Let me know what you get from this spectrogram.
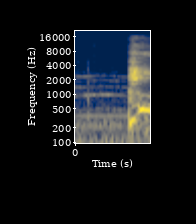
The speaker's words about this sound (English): He will just walk in and just start meowing at me like for no reason. Nothing's wrong. He just wants to be part of the conversation. There he goes.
